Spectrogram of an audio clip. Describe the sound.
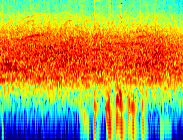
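A large crowd claps and cheers in a dense, steady roar that stays loud throughout, with a voice briefly audible under the noise partway through.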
